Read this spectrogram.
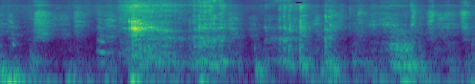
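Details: A pet dog, described as crazy and energetic, pants indoors in a small room: soft, breathy, irregular huffs in quick succession, with a louder rasping exhale near the middle and low thumping handling sounds beneath.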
